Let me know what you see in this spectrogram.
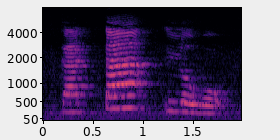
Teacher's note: Vean, la mayor fuerza de voz recae en ta.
